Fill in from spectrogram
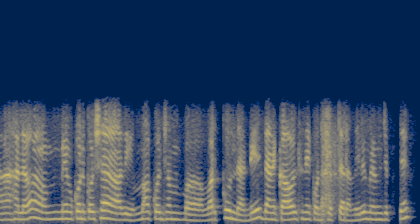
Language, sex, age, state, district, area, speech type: Telugu, female, 30-45, Telangana, Karimnagar, rural, conversation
